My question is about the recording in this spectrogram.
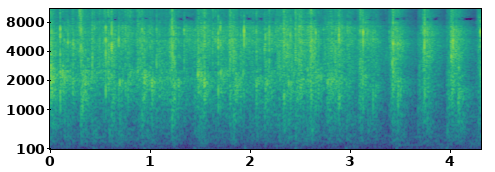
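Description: A small group of people applauding, the separate hand claps distinct.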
